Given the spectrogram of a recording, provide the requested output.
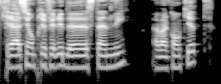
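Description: A man's voice: medium pitch, fairly even intonation, normal speed. A man with a Quebec French accent, a co-host talking casually and colloquially. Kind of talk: casual chat.

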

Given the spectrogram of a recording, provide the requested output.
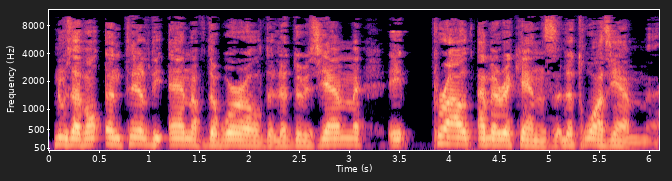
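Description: A man's voice: mid-range voice, a little slow. A man with a Quebec French accent joking and chatting as a podcast co-host. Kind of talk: casual chat.

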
